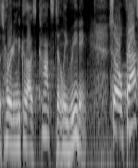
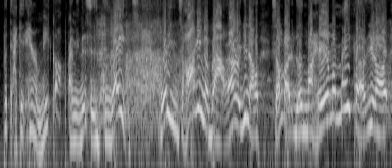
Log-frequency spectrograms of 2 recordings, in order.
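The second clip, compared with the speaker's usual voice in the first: excited protest; 4 semitones higher than usual. Retold or imitated. To the executive, a playfully gushing protest. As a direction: gush about the perks, playful. Gushing about hair and makeup.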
